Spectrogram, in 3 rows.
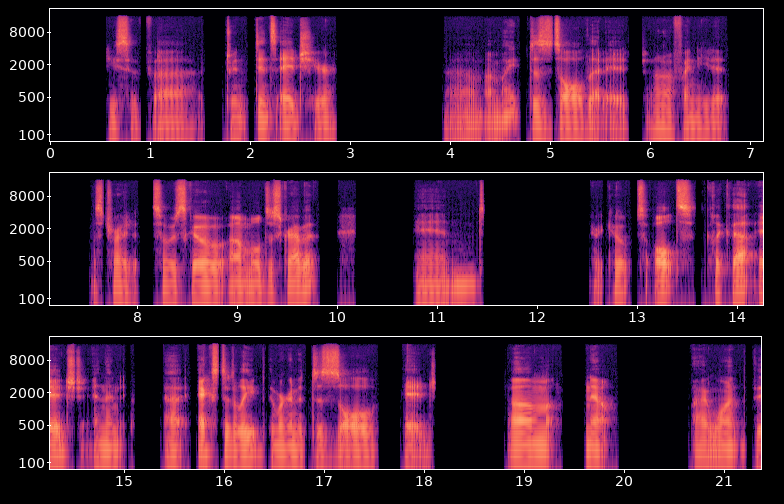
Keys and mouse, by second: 0.6 middle click, 1.0 2, 1.8 middle click, 2.5 middle click, 3.0 shift+middle click, 3.4-4.5 middle drag, 6.3 middle click, 7.6 3, 8.3 middle click, 9.4 alt+click, 11.4 2, 11.7 alt+click, 12.3 middle click, 12.8 middle click, 13.9 middle click, 15.5 x, 18.0 middle click, 18.6 Tab, 19.1 shift+middle click, 19.4 middle click, 20.6-21.1 middle drag.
